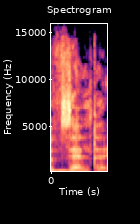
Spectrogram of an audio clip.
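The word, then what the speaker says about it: δέλτα: This and that is exactly the sound that the delta is making.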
